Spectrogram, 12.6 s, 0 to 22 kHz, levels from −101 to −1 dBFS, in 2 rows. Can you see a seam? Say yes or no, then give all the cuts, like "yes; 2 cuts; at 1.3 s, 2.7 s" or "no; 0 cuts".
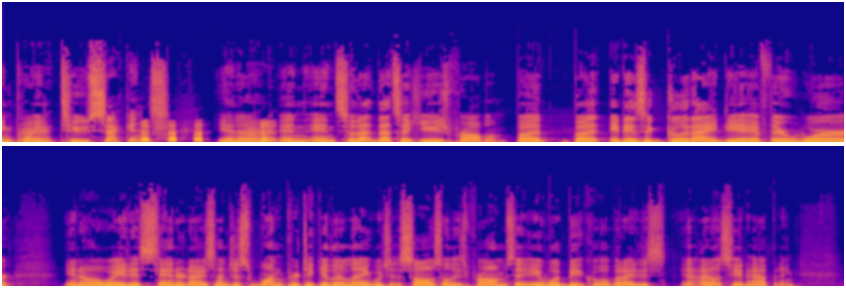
no; 0 cuts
